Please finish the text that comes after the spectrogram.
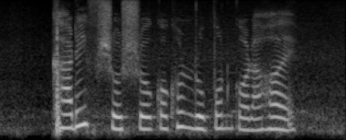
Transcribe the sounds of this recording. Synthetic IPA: kʰaɾifʃoʃːokɔkʰonɾoponkɔɾaɦɔe

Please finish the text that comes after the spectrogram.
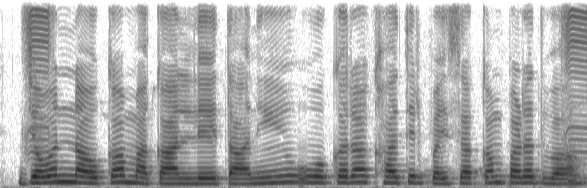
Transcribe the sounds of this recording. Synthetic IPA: d͡ʒɐʋənːɐʋkamɐkaːnleːt̪aːniokɐɾakʰaːt̪ɪɾpɐjsakɐmpɐɽət̪ʋaː

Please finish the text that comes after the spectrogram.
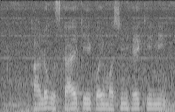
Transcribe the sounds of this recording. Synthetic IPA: alouskajkekoiməɕiːnɦekini

